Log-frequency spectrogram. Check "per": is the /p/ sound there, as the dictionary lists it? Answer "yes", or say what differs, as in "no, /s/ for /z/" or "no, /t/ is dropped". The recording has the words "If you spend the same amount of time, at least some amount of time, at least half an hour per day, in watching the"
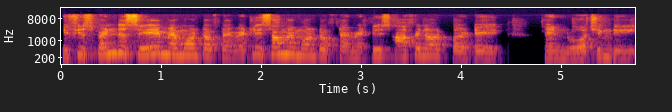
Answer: yes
